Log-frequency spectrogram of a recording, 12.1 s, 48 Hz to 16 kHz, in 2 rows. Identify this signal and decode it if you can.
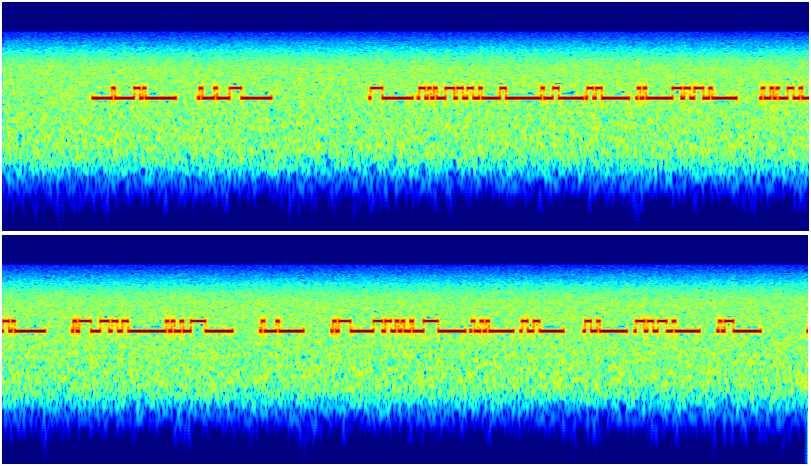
TTY/TDD text telephone tones (45.45 baud Baudot), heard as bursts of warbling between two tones, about 400 Hz shift, 1600 Hz centre, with phone line noise. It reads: GKOOR PVULX NJPGE VFTKE FTJIP …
